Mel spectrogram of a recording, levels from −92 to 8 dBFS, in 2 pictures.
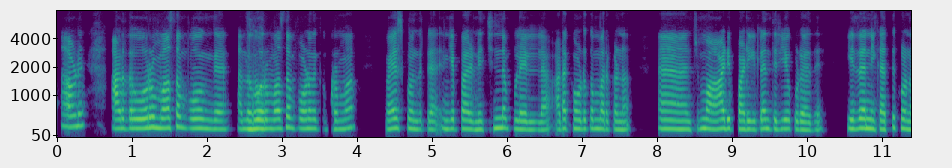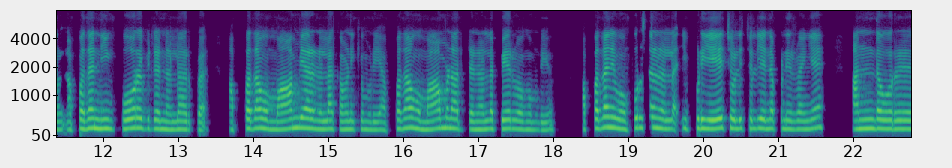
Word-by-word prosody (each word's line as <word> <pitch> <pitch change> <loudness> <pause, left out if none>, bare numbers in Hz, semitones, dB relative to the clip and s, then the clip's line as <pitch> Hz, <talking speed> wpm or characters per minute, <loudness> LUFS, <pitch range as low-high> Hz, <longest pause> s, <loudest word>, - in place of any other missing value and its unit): அப்பிடி 260 +2 +1 0.5
அடுத்த 215 +1 +1 0.2
1 235 +2 +5
மாசம் 230 +2 +2
போகுங்க. 215 -2 0 0.3
அந்த 200 0 0
1 205 0 +4
மாசம் 215 +2 0
போனதுக்கு 210 -1 -1
அப்புறமா 200 +2 -3 0.5
வயசுக்கு 215 +1 -1
வந்துட்டேன். 195 -1 -5
இங்க 205 +1 -2
பாரு! 200 -2 +2
நீ 190 - 0
சின்னப் 225 0 0
புள்ள 200 -1 0
இல்ல. 185 0 -6 0.2
அடக்கம் 210 +1 -1
ஒடுக்கமா 210 +1 -2
இருக்கணும். 190 -1 -4 0.6
ஆ - - +1 0.3
சும்மா 215 0 +1
ஆடிப்பாடிக்கிட்டுல 205 -1 +1
திரிய 200 +1 -1
கூடாது. 185 -2 -2 0.5
இத 220 +2 +4
நீ - - +3
கத்துக்கணும். 195 -1 -2
அப்பத் 205 +3 +1
தான் 220 -1 +5
நீ 215 - +3 0.2
போற 215 +3 +4
வீட்ல 210 0 -1
நல்லா 190 +1 0
இருப்ப! 185 0 -6 0.4
அப்பத் 215 +3 0
தான் 225 0 +5
உன் 190 -2 -1
மாமியார் 220 +2 +4
நல்லா 200 +1 +1
கவனிக்க 195 0 -2
முடியும். 185 0 -4
அப்பத் 205 +4 -4
தான் 230 +1 +4
உங்க 210 - +1
மாமனார்ட்ட 210 -2 +1
நல்ல 195 +2 0
பேர் 205 0 +2
வாங்க 190 -1 -2
முடியும். 180 +1 -7 0.4
அப்பத் 210 +3 0
தான் 245 0 +6
நீ - - +4
உன் 195 -3 -2
புருஷன் 230 0 +1
நல்லா 205 -1 -1
இப்பிடியே 210 +1 +3 0.2
சொல்லிச் 210 -1 0
சொல்லி 210 +1 -1
என்ன 210 0 0
பண்ணிடுவாங்கே, 200 +1 -2 0.5
அந்த 215 +1 +3
ஒரு 200 0 +2
210 Hz, 170 wpm, -19 LUFS, 195-215 Hz, 0.6 s, தான்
